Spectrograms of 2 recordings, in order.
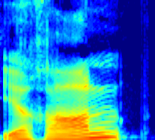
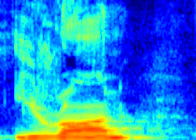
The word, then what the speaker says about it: Iran: First of all, you say you support the Iranian people, but you're pronouncing our country's name wrong. Our country is named Iran, not Iran.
